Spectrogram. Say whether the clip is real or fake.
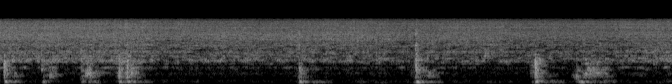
real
